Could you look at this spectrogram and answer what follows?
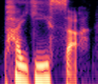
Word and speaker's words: Páyiihsaki: The word Piasa is just a settler's mispronunciation of the Illiniwek word Páyiihsaki.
